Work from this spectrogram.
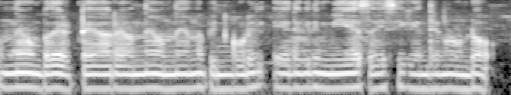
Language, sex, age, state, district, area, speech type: Malayalam, male, 60+, Kerala, Palakkad, rural, read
